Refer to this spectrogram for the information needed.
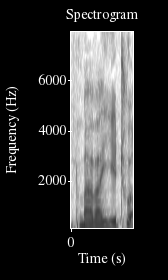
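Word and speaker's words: Baba Yetu: Und aber eins von denen, das hören wir jetzt, das ist Baba Jetu. Richtig? – Baba Jetu. – Baba Jetu ausgesprochen.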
